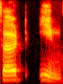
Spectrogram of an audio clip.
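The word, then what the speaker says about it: CERT-In: indian computer response emergency response team but it's pronounced as cert in c e r t n uh if you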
